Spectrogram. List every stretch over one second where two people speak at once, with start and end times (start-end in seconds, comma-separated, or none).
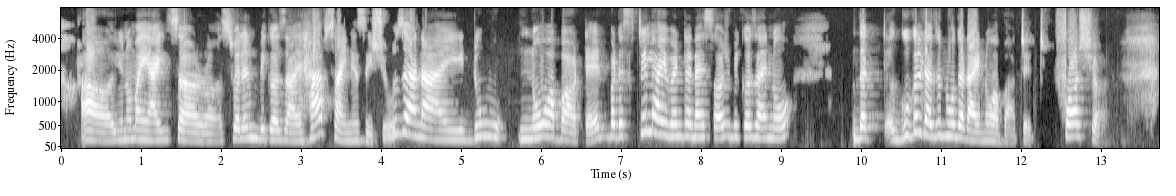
none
